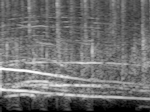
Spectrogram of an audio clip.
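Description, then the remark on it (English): A crowd lets out a collective groan, many voices sliding downward together in a drawn-out moan for a second or so. “I get moans and groans.”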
